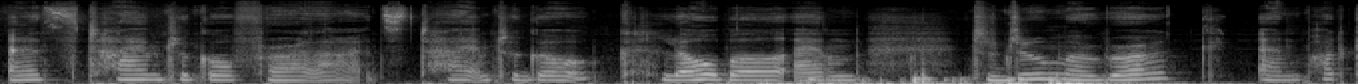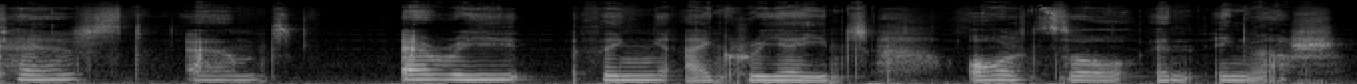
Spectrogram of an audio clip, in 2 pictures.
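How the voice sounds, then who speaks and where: A German woman, a native German speaker, hosting a podcast in English in a soft, gentle, often breathy and hushed manner. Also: medium pitch, fairly even intonation, slow pace, rough recording. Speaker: podcast host and mentor. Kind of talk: slow reflective solo podcast talk.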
